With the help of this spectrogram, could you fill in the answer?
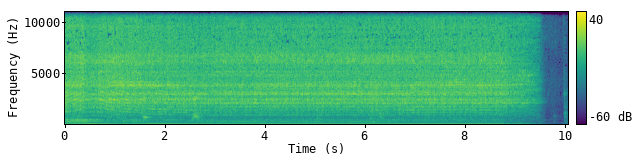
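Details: Nissan 200SX first start after engine rebuild: engine catches, settles into a steady even idle, then rises smoothly when revved and drops back; runs clean with no knocks or misses.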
